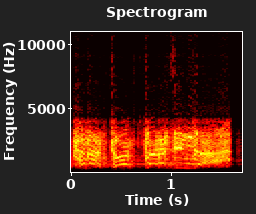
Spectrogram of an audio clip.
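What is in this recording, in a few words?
Korean player killed enemy mood high, speech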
